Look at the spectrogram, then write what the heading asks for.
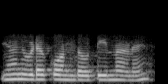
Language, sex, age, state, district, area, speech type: Malayalam, female, 18-30, Kerala, Malappuram, rural, conversation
